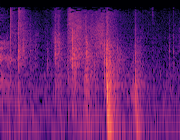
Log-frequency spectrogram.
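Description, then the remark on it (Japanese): Plastic packaging on a second disc box being unwrapped: soft, irregular crinkling and rustling with a couple of sharper crackles standing out, fairly quiet overall and with no talking. “じゃあもう一個も開けましょうかね”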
